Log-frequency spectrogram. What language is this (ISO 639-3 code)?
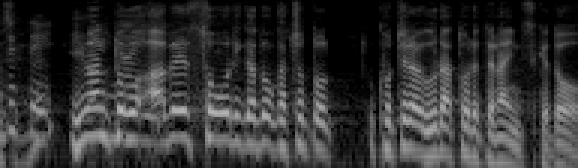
jpn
